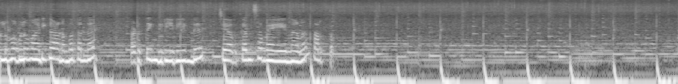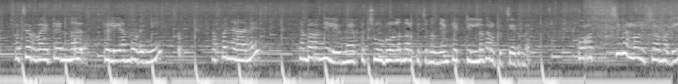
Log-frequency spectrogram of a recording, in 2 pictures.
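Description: Background music with a steady beat and a melody over a spice masala sizzling in a pan. Near the end the sizzle grows louder as hot water is poured onto the hot masala.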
